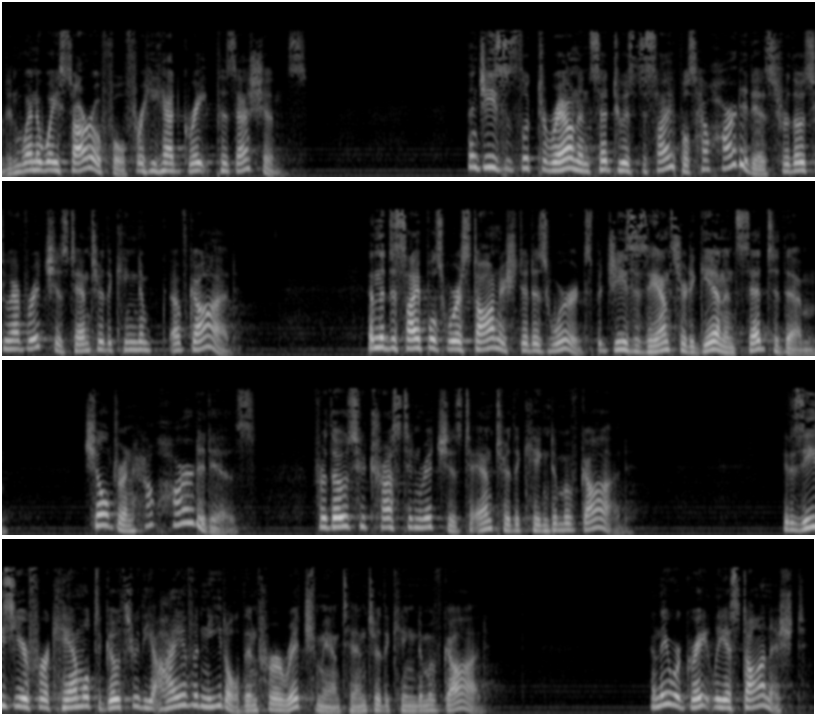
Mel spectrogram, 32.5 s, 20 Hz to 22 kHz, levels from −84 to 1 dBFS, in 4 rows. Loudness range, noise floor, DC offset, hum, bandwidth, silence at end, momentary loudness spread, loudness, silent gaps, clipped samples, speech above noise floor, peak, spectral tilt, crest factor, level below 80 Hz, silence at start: 6 LU; -69 dBFS; under 0.1%; none; 11.5 kHz; 0.1 s; 11 LU; -30 LUFS; none; under 0.1%; 39 dB; -10 dBFS; -5.5 dB/octave; 20 dB; -66 dBFS; 0 s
